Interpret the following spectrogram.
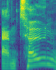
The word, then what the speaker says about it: Antone: Pat Brousseau, and editor Alex Antone, rhymes with phone, assistant editor, this is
